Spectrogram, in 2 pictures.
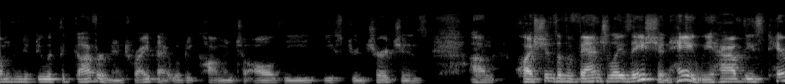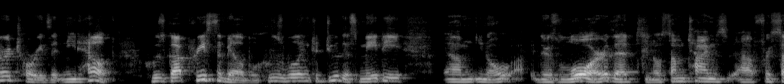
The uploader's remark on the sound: A webinar lecture. As part of a webinar series on Eastern Catholic Theology in Action," co-presented by the Lumen Christi Institute and the Godbearer Institute.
